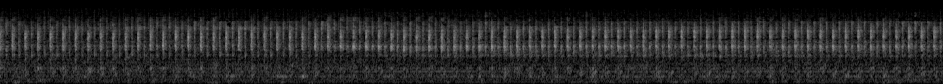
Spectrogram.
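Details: Skoda Fabia engine at idle: sharp, metallic ticking knock at about two to three per second, very regular, over a quiet idle; engine knock whose cause is still being sought.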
